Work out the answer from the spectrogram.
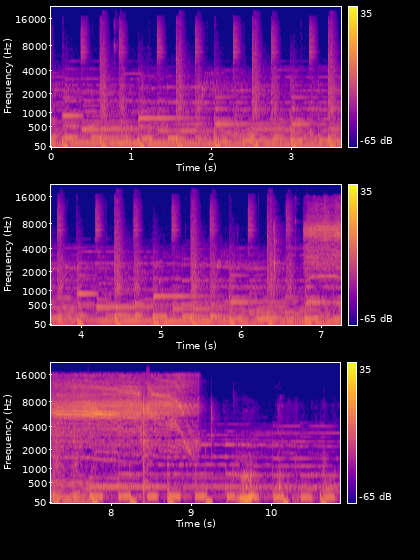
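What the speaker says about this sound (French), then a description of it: "redonner un petit coup de vis, de tournevis." A screwdriver tightens screws on a Robocop figure kit, making a rapid, evenly spaced ratcheting click up close, interrupted by a brief higher whirring burst before the clicking resumes.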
